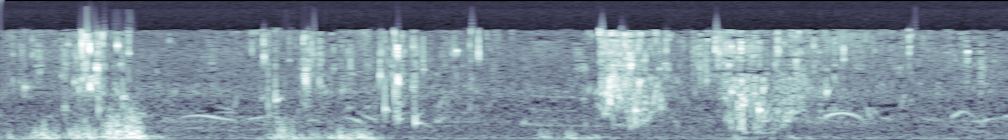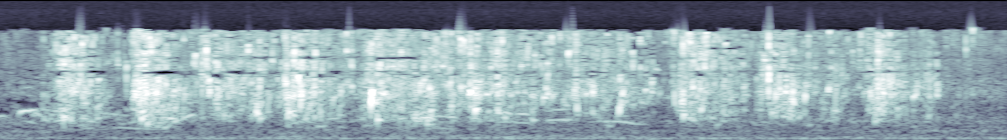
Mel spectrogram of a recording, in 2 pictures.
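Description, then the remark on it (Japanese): Water splashes and sloshes in repeated bursts as someone steps through a shallow river, with a steady trickle running underneath and a few low thumps early on. “ほんのちょっとだけよいしょあ川の温度ちょうどいい最高”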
